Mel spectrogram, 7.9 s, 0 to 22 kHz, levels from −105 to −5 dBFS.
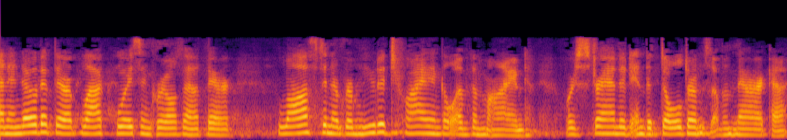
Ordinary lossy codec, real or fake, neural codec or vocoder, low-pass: MP3, 32 kbps; fake; codec, 16 kHz, 1 kbps, FreqCodec, larger model; 7.2 kHz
